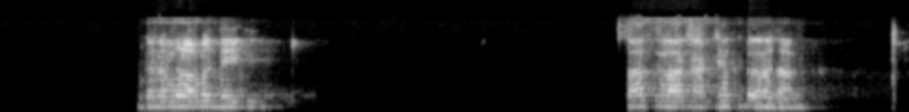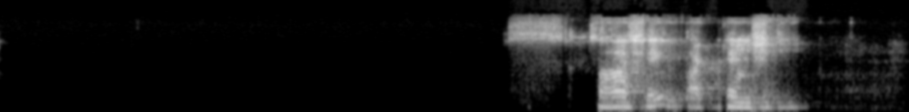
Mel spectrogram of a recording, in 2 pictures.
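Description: A man speaks clearly in short phrases, as if explaining to a class.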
